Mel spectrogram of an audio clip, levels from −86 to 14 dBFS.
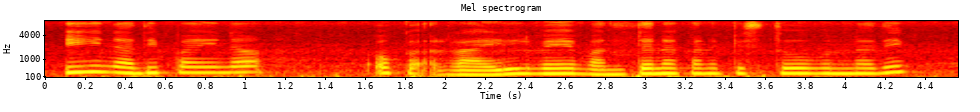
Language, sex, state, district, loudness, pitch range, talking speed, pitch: Telugu, female, Telangana, Mahabubabad, -16 LUFS, 225-260 Hz, 105 wpm, 230 Hz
